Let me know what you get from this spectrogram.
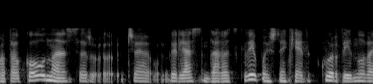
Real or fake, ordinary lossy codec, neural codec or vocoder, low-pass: fake; AAC, 48 kbps; codec, 24 kHz, 3 kbps, HILCodec; 5.4 kHz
